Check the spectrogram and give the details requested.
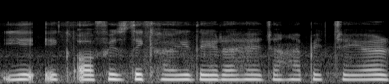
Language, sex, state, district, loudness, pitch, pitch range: Hindi, female, Bihar, Patna, -17 LUFS, 225 Hz, 220-230 Hz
